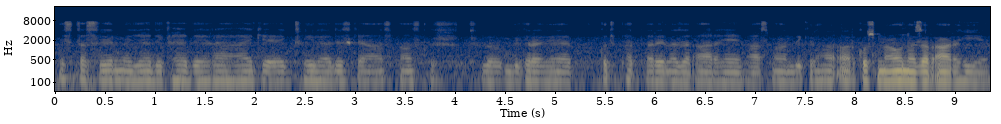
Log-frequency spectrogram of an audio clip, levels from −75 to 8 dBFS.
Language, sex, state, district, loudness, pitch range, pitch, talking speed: Hindi, male, Uttar Pradesh, Etah, -32 LUFS, 105-110 Hz, 105 Hz, 225 wpm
